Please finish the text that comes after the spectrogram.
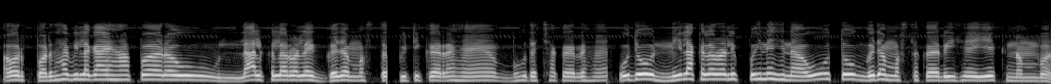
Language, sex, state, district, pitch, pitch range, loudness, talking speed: Hindi, male, Chhattisgarh, Balrampur, 195 Hz, 185-220 Hz, -15 LUFS, 220 wpm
